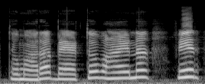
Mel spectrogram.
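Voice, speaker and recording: A woman's voice: high-pitched, moderate pace, fairly bright tone. A woman voicing a feisty young bride who snaps and scolds her new husband. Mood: angry. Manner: snappy scolding.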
